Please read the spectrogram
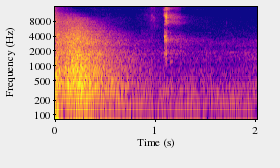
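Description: A single sharp smack right at the start, trailing off over about half a second, then a faint tick about a second in; otherwise quiet room tone.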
